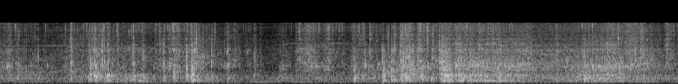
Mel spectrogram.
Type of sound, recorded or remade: recorded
